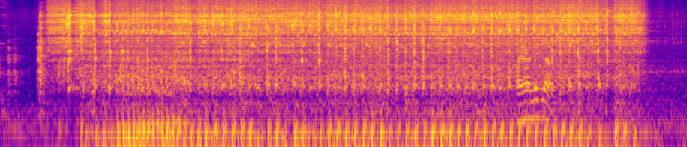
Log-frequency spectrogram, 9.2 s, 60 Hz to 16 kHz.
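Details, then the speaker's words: Honda Vario 125 scooter chirping on start, CVT cover removed, after prior poor workshop repair; steady idle with faint chirping squeak, seemingly from front pulley, roller housing or fan area; squeak at idle. "ini suaranya seperti berasal dari puli depan Pak ya suaranya seperti dari bagian rumah loler ataupun kipasnya Pak sini bunyi cericit"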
